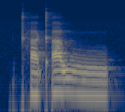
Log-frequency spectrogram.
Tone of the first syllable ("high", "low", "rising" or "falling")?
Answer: low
